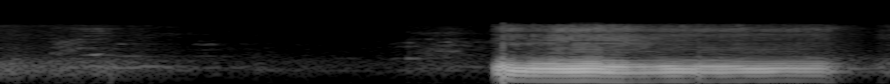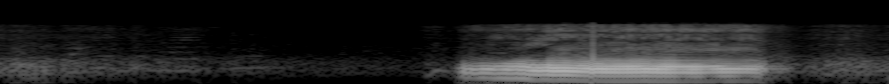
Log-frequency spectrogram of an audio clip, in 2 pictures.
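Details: Two loud, rattling snores about four seconds apart with quiet breathing between; Charlie snoring.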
